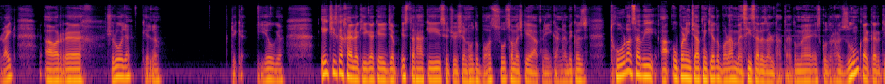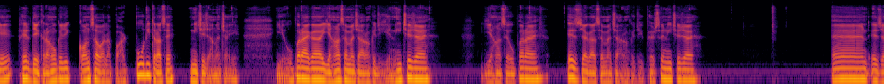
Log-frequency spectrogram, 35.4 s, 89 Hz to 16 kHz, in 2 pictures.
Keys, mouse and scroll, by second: 1.4 alt+scroll up 1, 2.5-5.0 drag, 5.0 space, 5.2 click, 5.5 space, 7.6 click, 7.7 space, 15.2-21.9 drag, 21.9 space, 22.1 click, 22.4 space, 23.2 click, 23.3 space, 24.0-27.3 drag, 27.3 space, 27.6 click, 27.8 space, 28.7-33.0 drag, 33.0 space, 33.2 click, 33.5 space.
